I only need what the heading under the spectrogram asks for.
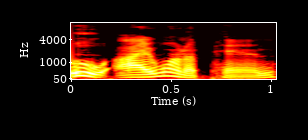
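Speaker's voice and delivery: mock knowing, smug, pleased-with-herself tone. Retelling what a teacher said when asking for a pin: imitating a smug teacher. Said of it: "in this, like, smug way".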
